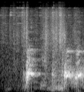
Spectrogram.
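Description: A dog named Leo barks a few times, close by and fairly loud, in short sharp bursts with brief gaps between them.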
